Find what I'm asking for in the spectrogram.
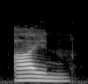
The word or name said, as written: ein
